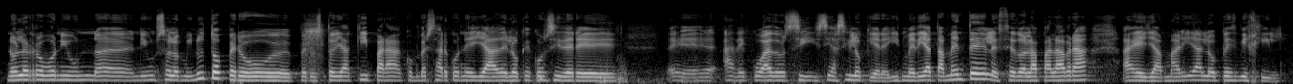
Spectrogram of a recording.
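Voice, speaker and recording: Flat-voiced woman, long hall reverb. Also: mid-range voice, normal speed, slight background noise. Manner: hesitant, searching for words. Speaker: presenter. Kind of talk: introducing a guest speaker. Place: university auditorium.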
